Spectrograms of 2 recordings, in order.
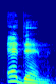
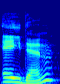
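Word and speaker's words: עדן: Israelis would say that Eden. It's two vowels the same. But a proper biblical pronunciation of that word would be Aden.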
